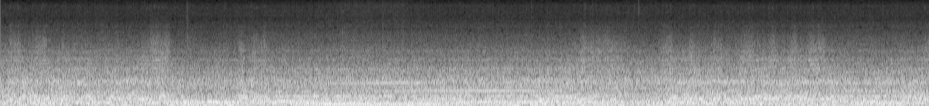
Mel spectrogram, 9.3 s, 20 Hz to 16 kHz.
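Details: Jeep TJ on the move, heavy rumble with faint wavering whine/grinding from the rear differential; pinion yoke had significant play and caused it, fixed by swapping in a used Dana 44 axle: rear differential whine from worn pinion yoke.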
